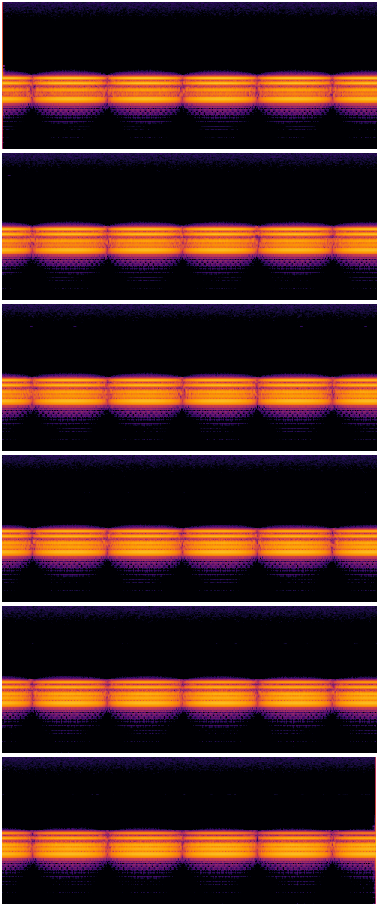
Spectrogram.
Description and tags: Long multisamples of a sine wave synthesized organ with some rich overtones, great singly or in chords for rich digital organ sounds.
drone, multisample, organ, pad, synth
